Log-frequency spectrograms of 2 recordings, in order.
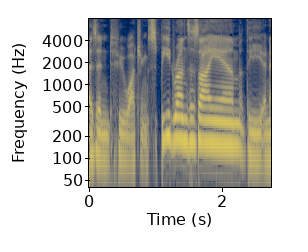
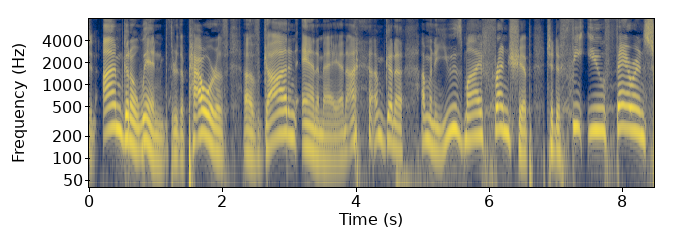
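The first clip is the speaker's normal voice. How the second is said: put-on determined shouting voice, much higher; 6 semitones higher, 3 dB louder than usual. Mocking how another player talks, imitating shouty, determined guy. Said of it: "everything he does is like shouting and determined".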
